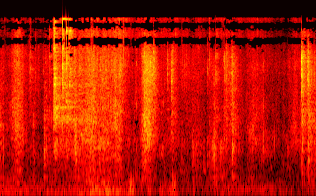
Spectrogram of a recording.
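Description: American Bully dogs moving about a wire kennel run, with scattered knocks and rustles and a sharp metallic clatter about a second in, typical of the kennel gate being handled.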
